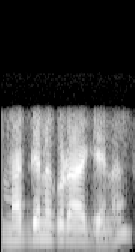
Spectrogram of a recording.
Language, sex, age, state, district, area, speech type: Kannada, male, 45-60, Karnataka, Udupi, rural, conversation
